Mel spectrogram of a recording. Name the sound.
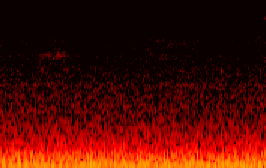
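airplane cabin ambience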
